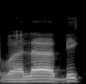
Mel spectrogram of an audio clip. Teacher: rnya enggak terdengar ya rnya hilang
